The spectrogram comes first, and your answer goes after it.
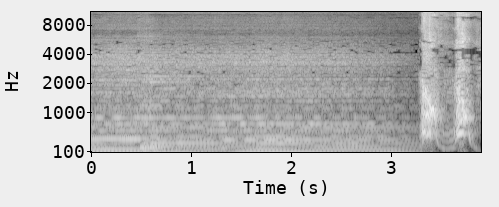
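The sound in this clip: Two quick barks from a dog close out a Wuliangye Year of the Dog zodiac liquor advertisement. They come in fast succession after a long, sustained low tonal drone.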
